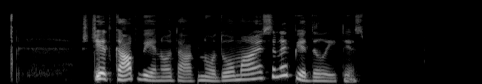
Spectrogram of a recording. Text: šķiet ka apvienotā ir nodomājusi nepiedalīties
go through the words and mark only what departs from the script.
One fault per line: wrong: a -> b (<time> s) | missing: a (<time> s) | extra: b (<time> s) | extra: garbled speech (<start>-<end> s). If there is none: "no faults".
no faults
